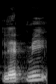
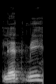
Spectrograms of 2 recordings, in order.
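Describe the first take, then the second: No difference in how they are said.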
